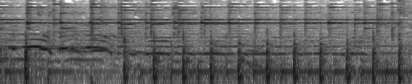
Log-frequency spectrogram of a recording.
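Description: Theatre accompaniment: a hand-played barrel drum beaten in a steady rhythm, about three strokes a second, over a held low drone and a metallic jingling ring. A voice trails off in the first second before the drumming settles in.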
